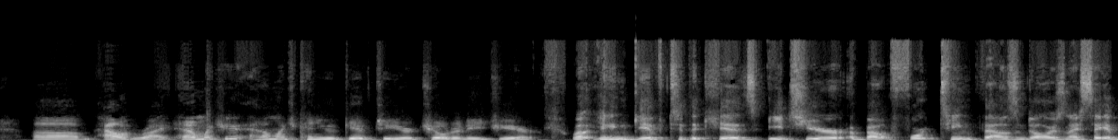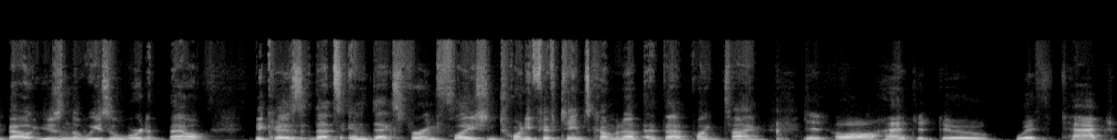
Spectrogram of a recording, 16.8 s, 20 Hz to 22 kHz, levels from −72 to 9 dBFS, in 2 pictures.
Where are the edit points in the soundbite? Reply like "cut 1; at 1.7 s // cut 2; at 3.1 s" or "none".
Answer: cut 1; at 13.2 s // cut 2; at 14.4 s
